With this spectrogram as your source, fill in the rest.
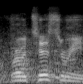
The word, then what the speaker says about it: rotisserie: it right rotisserie chicken rotisserie rhymes with patisserie and that's where you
